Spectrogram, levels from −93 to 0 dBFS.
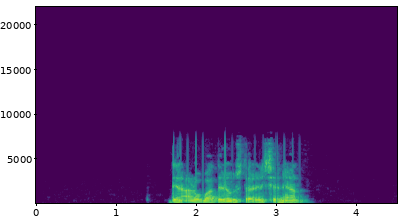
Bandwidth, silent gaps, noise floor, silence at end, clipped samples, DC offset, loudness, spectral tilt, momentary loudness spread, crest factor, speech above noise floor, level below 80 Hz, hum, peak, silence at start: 7.6 kHz; none; -87 dBFS; 1.15 s; under 0.1%; under 0.1%; -16 LUFS; -6.5 dB/octave; 5 LU; 16 dB; 72 dB; -50 dBFS; none; -2 dBFS; 1.65 s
